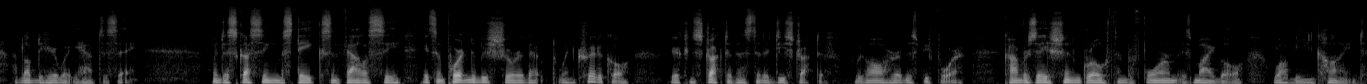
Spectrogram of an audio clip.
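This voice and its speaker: A man speaks at a fairly quick pace with a Newfoundland accent, a very deep, low pitch and fairly even intonation. His somewhat breathy voice has a dry, close sound with no echo on a very clean recording with a silent background. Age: 40s. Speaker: local resident vlogger. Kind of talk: scripted monologue. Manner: halting.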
